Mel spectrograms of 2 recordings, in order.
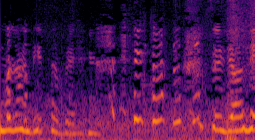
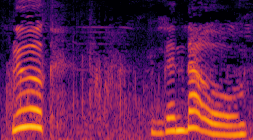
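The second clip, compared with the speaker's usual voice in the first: normal talking voice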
